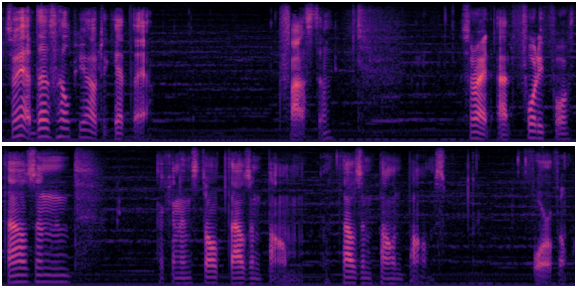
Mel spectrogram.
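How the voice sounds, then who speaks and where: A man giving casual, unscripted game commentary in a halting, rambling way, as if thinking aloud while he explains things. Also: medium pitch, vocal fry, pushed and bright. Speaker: gaming video creator narrating a tutorial. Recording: dull lo-fi home recording, music behind.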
